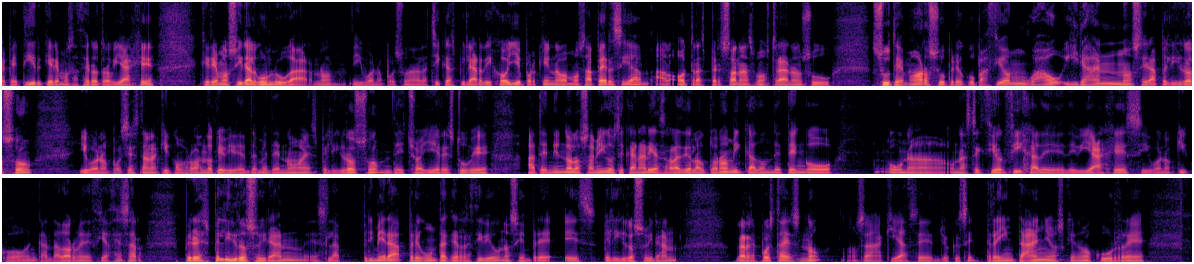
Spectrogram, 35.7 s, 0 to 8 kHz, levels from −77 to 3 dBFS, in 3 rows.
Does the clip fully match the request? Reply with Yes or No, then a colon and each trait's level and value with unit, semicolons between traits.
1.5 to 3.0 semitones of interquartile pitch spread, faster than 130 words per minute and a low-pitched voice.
No: average, 3.8 semitones; fast, 190 wpm; very low, 95 Hz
